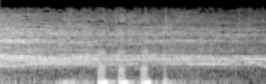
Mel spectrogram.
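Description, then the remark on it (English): An audience shouts and cheers amid a dense wash of crowd noise as their annual Night of Wonders program is announced, with four quick, rhythmic voiced whoops rising above it midway before the din settles back to a steady roar. “Those who are shouting have been in Night of Wonders before.”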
